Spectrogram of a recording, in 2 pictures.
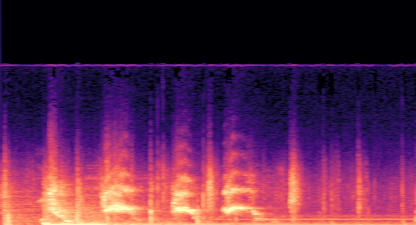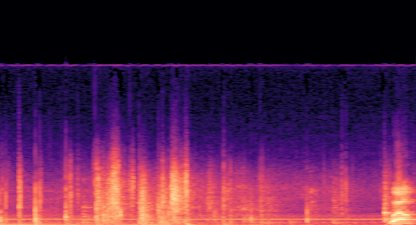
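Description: A scuffle of knocks and thuds as a man wrestles with a child, under a loud burst of dramatic music with a low held note in the first few seconds. A steady tone then holds to the end.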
